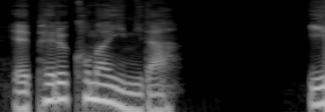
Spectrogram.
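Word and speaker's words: ἐπέρχομαι: 여기서 성령이 임하신다는 말은 헬라어 발음으로 에페르코마이입니다.이 말은 잠깐 스쳐 지나가는 방문이 아니라 이에서부터 실제로 덮치듯 임하여 삶을 바꾸는 능동적인 역사라는 뜻입니다.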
